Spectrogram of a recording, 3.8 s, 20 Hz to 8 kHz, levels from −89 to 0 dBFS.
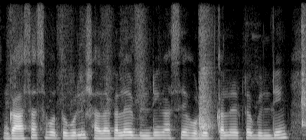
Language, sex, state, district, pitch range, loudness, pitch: Bengali, male, Tripura, Unakoti, 150-160 Hz, -21 LUFS, 155 Hz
